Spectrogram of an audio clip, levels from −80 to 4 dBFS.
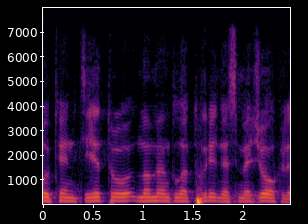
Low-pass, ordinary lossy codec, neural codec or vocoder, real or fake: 7.2 kHz; Opus, 64 kbps; codec, 16 kHz, 0.8 kbps, ZipCodec; fake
